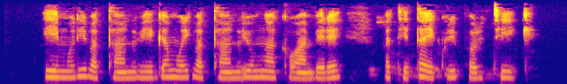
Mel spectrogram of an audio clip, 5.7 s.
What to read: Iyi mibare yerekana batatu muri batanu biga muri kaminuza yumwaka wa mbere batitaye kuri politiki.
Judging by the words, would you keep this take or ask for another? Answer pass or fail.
fail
